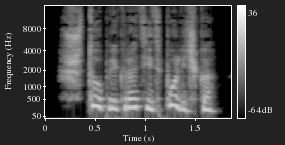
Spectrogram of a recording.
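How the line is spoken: Frightened voice. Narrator (Russian): Ее голос звучал испуганно

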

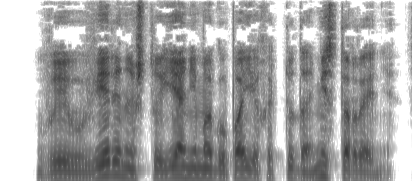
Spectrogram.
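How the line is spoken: Plain. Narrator (Russian): спросил Картер

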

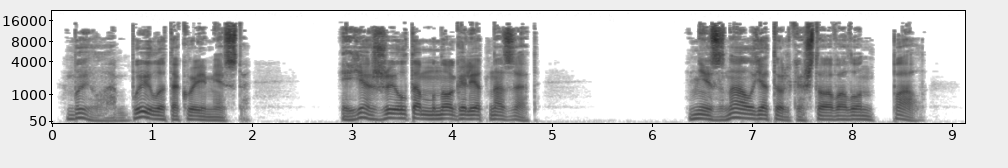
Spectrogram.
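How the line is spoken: Trembling voice. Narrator (Russian): Ганилон проговорил дрогнувшим голосом

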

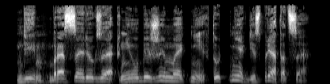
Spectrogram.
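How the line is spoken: Loud, breathless young man. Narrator (Russian): Громко сказал парень, что уже тяжело дышал от продолжительного бега

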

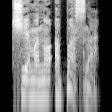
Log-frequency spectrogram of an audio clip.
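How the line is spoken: Hoarse wheeze. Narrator (Russian): я почему-то захрипел

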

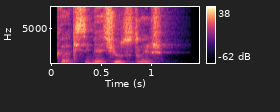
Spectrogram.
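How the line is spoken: Hoarse question. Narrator (Russian): хрипло спросил я

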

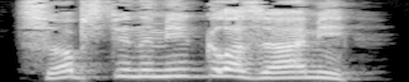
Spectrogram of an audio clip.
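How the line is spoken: Sobbing. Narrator (Russian): Никодим всхлипнул

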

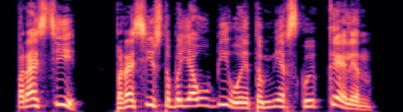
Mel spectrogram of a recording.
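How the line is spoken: Frantic scream of pain. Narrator (Russian): Ричард истошно завопил от боли

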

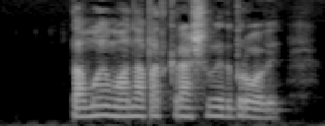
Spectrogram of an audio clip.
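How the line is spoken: Envious whisper. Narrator (Russian): шепнула миссис Хадлстоун, с завистью

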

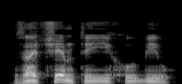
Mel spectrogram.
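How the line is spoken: Muffled calm question. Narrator (Russian): глухо, но спокойно спросил Елисеев

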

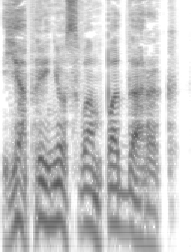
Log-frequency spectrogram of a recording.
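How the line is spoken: Muttered. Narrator (Russian): пробормотал он

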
